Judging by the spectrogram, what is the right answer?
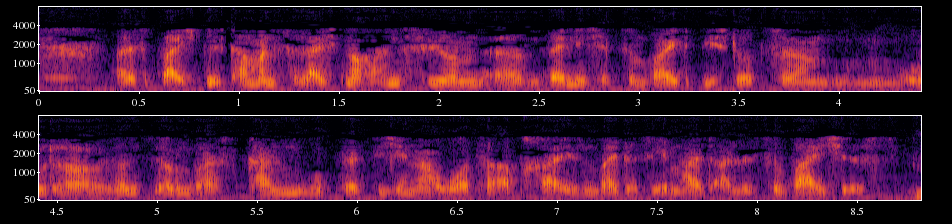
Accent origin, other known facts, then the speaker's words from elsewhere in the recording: East Germany, Germany; born there; Ich muss jetzt sagen, ich bin in der Ex-DDR geboren.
